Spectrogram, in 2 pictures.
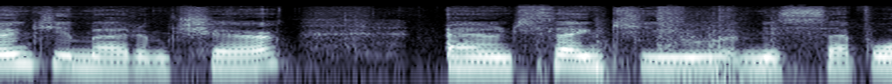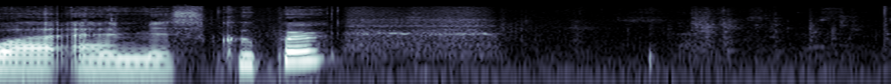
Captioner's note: speaking French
